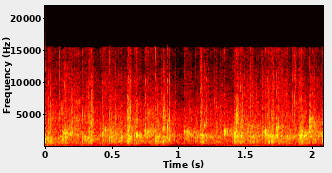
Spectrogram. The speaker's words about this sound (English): If you're gonna clap, go ahead and clap. Go ahead.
